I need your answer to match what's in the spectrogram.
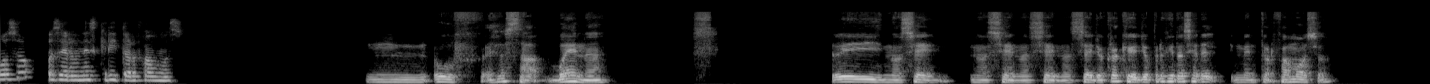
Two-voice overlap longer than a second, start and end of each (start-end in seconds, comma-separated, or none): none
